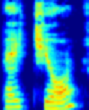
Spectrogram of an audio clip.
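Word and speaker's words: Петьо: person, we can say Petio if we are close enough. Then this yo is this yo. Petio. So this yo is only and only after consonant.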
